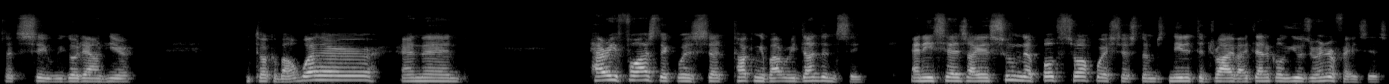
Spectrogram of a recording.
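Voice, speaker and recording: A man moderating a question session, relaying questions in a casual, somewhat halting way. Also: on the high side, steady tone. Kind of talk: relaying audience questions informally.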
